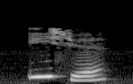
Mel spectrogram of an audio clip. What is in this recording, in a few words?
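"医学", Mandarin Chinese; hsk; chinese-flashcards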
